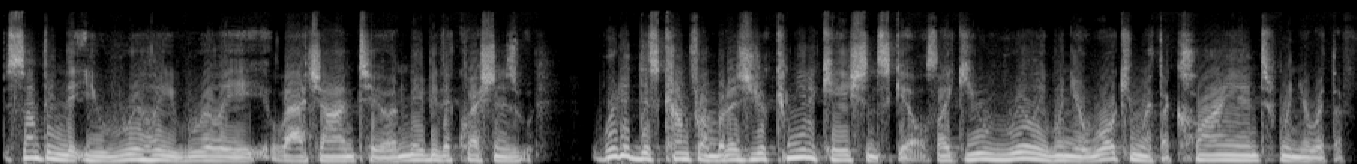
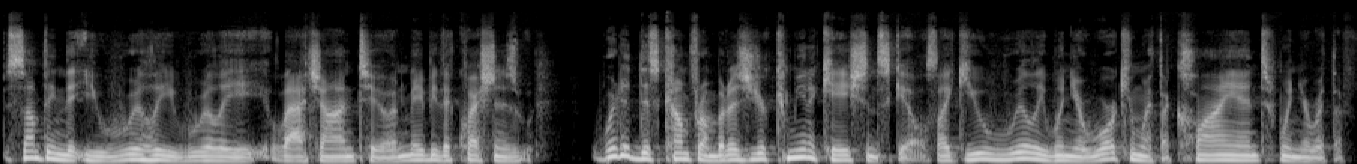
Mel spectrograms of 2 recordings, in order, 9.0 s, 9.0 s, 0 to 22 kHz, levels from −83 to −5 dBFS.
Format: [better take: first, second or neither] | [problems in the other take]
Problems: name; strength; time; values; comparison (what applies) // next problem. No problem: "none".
second | distortion; slight; 13% of the sound clipped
